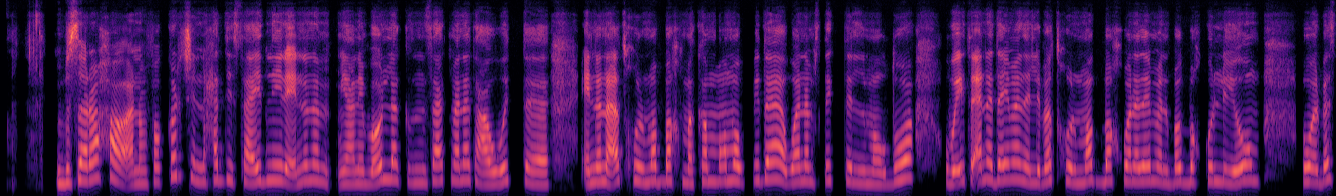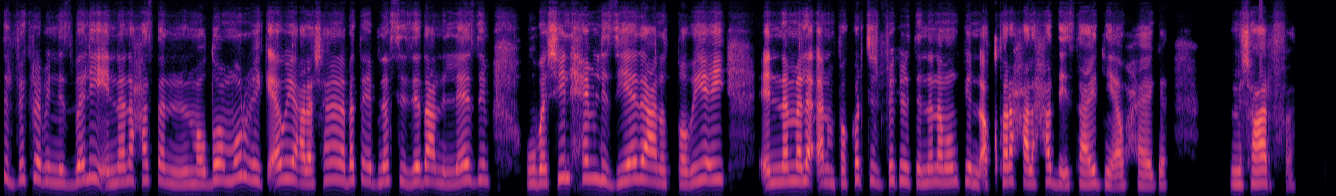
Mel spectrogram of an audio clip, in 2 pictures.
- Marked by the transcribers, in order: other background noise
- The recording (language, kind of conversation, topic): Arabic, advice, إزاي أقدر أخطط وأجهّز أكل بسهولة من غير ما أتعب من الطبخ كل يوم؟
